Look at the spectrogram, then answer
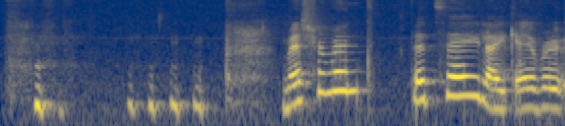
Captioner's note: laugh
